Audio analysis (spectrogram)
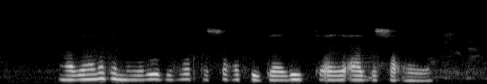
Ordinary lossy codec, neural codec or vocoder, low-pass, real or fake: none; codec, 16 kHz in and 24 kHz out, 1 kbps, XY-Tokenizer; 5.4 kHz; fake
